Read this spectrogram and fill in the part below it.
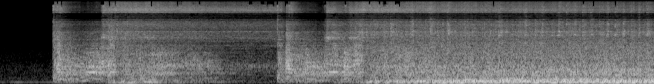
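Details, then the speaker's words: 1957 Ford Thunderbird with an original-type carburettor and float reinstated: catches into a lumpy, heavy, uneven idle. Running massively rich as fuel pours out the carburettor side; float level is suspected too high. "so why is it massively rich oh I think it might be coming out of the uh side hle"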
